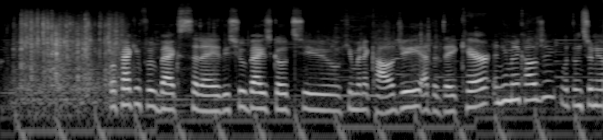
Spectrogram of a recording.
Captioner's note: rustling of bag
